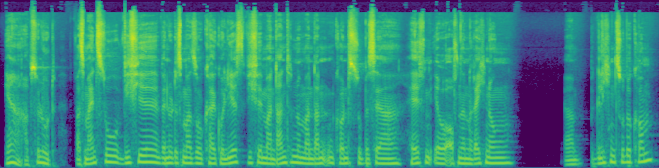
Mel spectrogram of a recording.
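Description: A man hosting a legal podcast and interviewing a guest in a relaxed, friendly way. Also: mid-range voice, fast. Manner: relaxed, friendly questioning with fillers. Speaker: podcast host, lawyer. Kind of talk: casual interview.

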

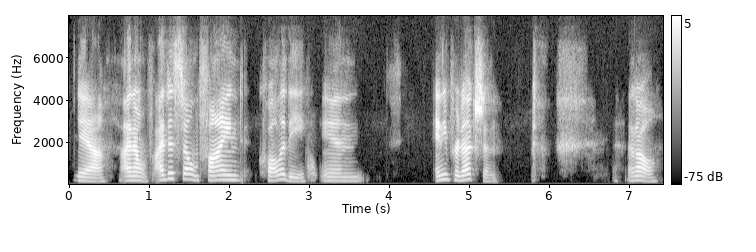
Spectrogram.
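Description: A woman chatting casually in a relaxed way, often murmuring agreement. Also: medium pitch, slow pace, pauses often, smooth, no room sound, dull audio. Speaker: co-host. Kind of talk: casual chat.

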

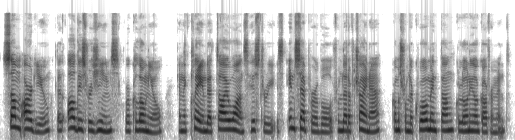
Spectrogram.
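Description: A woman host giving a scripted, measured explanation and then asking interview questions. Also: medium pitch.

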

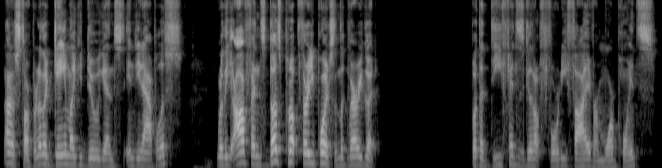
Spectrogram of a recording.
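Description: A man's voice: fairly high pitch, brisk. Congested man giving sports opinions. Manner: opinionated, emphatic, restarts often. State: congested, sniffling. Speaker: sports podcast host. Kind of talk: solo sports talk commentary.

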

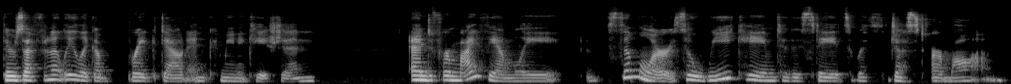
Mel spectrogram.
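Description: Agreeable young woman with a lowish voice. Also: lively intonation, a little slow. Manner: agreeable, backchannels often, earnest. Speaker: podcast co-host. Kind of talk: casual chat.

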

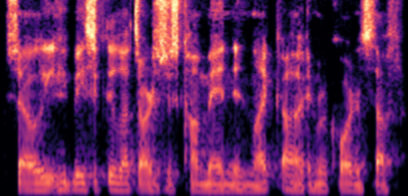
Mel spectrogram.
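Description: A man co-hosts the conversation, stumbling over his first words before he makes his point. His voice is very low and he keeps his remarks dry. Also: flat delivery, fairly quick, creaky, a little mellow. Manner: stammering, dry. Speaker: co-interviewer. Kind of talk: casual interview.

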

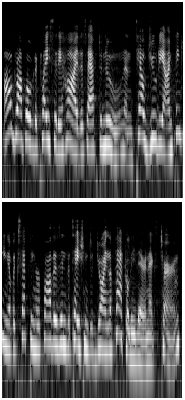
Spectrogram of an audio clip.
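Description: An actress playing a wry, quick-witted schoolteacher in a 1950s radio sitcom, with dry wisecracking delivery. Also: female voice, a little high, lively intonation, bright, forceful tone. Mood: scheming. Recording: dull old radio recording with faint hiss.

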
